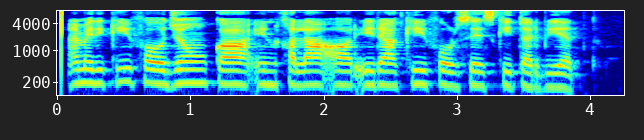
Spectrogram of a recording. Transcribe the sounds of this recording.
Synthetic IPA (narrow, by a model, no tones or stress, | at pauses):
ɐmeɾiːkifɔːd͡ʒõkaʔɪnxɪlaʔɔːɾɪɾaːkifoːɾsezkit̪ɐɾbijət̪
